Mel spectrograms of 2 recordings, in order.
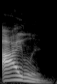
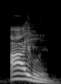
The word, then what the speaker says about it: island: it's a French word Island comes from insole the S is silent because the French thought leaving the s in the word made it look more Latin facts just take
